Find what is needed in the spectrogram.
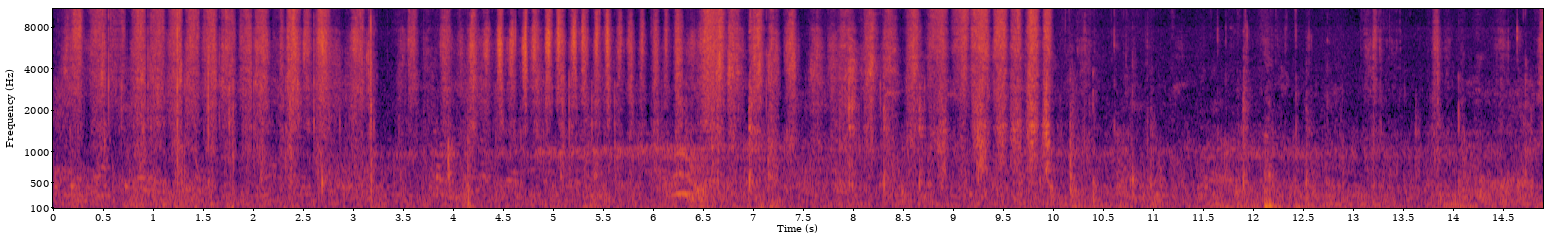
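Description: Faint, quick scratchy strokes of a drawing tool rubbing on paper as an area is coloured in. The strokes thin out after about ten seconds.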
